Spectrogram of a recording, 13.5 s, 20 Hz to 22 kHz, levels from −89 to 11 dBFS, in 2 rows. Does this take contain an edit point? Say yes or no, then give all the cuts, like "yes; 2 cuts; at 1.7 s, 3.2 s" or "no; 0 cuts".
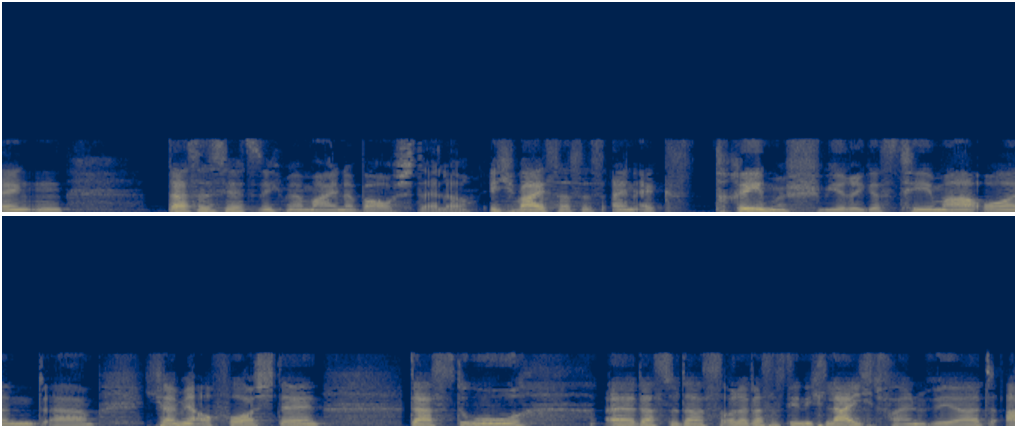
yes; 2 cuts; at 3.2 s, 9.4 s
